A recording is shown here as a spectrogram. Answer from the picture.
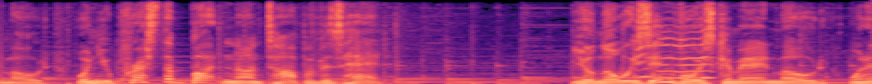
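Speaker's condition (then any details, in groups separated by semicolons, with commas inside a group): No condition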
